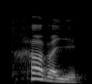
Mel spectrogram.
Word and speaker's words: travaillez: Vous travaillez. And you see, I don't pronounce the Z, I just pronounce the sound E.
